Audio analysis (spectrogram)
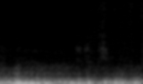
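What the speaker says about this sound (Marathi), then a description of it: "भयानक विजा चमकत आहे बघा" Thunder rumbles during a pre-monsoon storm, a deep, continuous roll that fills the short stretch without any sharp crack.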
